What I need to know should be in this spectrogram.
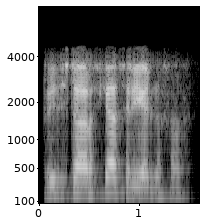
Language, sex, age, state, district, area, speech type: Kashmiri, male, 30-45, Jammu and Kashmir, Pulwama, rural, conversation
